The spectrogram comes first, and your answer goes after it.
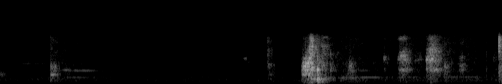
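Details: Newborn Labrador Retriever puppies from a litter of thirteen: short high squeaky whimpers and yelps, a few isolated at first, then a cluster of louder overlapping cries in the last two seconds.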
